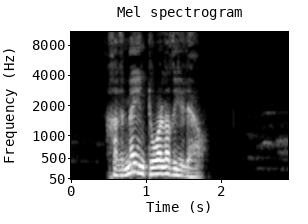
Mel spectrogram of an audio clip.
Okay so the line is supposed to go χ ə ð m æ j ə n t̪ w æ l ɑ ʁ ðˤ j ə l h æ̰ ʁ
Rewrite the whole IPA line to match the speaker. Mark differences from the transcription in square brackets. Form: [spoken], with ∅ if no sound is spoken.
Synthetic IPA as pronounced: χ ə ð m æ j ə n t̪ w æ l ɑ [∅] ðˤ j ə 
